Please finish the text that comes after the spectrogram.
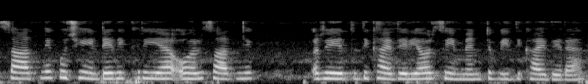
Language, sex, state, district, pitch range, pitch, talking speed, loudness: Hindi, female, Punjab, Pathankot, 255-275 Hz, 270 Hz, 225 wpm, -15 LUFS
